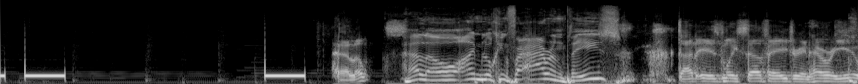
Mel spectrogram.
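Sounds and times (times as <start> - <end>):
telephone ringback tone on an outgoing call: 0.0 - 0.7, 2.7 - 3.1
speech: 3.4 - 8.5.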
